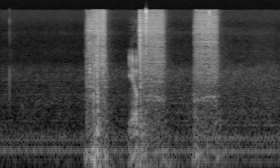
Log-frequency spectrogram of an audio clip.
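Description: Newly replaced power window motor in a Fox-body Ford's passenger door running and raising the glass, starting a little over a second in and going on in uneven loud bursts until about three and a half seconds in; the motor is working.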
